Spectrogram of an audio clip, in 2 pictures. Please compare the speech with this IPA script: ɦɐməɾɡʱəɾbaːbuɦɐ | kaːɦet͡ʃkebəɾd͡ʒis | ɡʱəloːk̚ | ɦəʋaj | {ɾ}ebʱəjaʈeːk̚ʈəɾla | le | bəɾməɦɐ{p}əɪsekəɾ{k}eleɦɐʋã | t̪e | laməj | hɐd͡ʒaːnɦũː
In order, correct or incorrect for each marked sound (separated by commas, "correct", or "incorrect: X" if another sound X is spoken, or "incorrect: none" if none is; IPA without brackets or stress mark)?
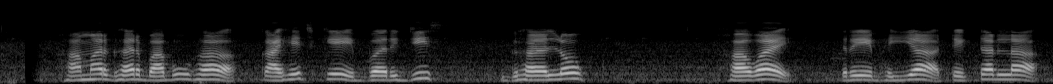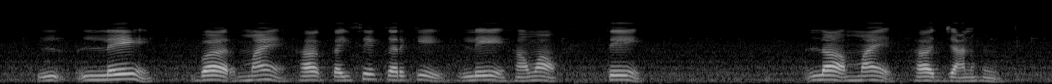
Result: correct, incorrect: k, correct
